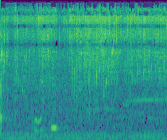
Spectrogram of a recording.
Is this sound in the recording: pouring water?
yes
